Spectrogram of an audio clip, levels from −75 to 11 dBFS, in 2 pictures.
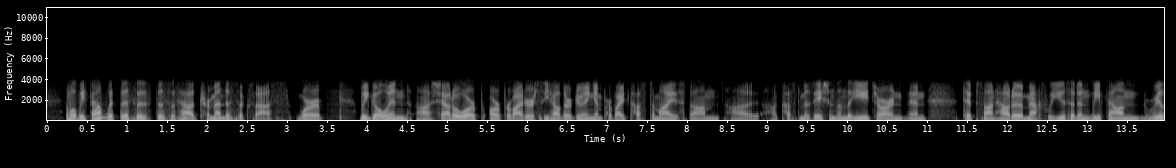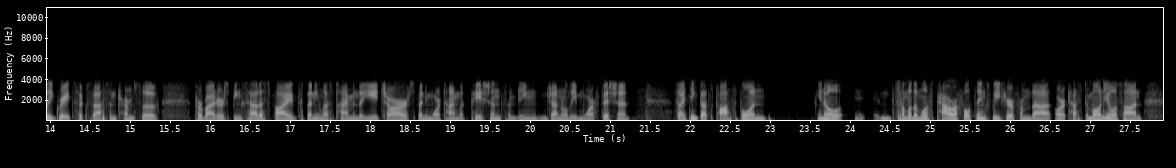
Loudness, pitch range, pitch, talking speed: -27 LUFS, 105-125 Hz, 110 Hz, 200 wpm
